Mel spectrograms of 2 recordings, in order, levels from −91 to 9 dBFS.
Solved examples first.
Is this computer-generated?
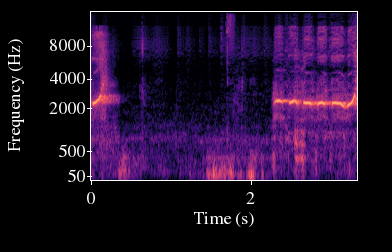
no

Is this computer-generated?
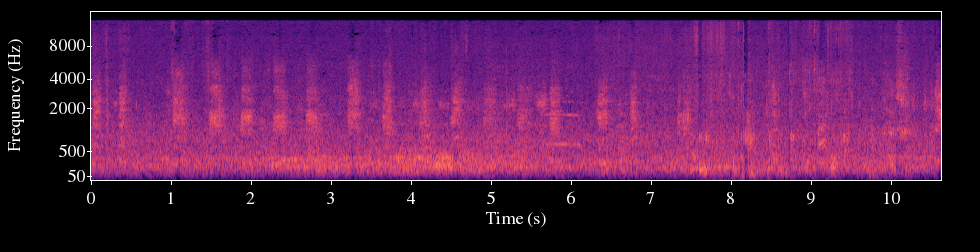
no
